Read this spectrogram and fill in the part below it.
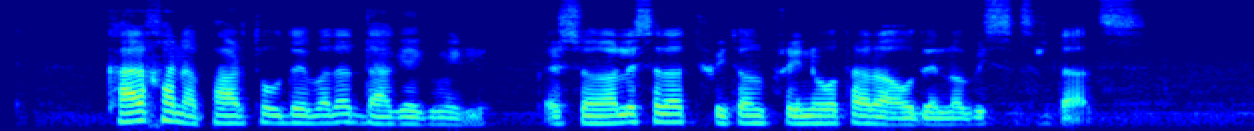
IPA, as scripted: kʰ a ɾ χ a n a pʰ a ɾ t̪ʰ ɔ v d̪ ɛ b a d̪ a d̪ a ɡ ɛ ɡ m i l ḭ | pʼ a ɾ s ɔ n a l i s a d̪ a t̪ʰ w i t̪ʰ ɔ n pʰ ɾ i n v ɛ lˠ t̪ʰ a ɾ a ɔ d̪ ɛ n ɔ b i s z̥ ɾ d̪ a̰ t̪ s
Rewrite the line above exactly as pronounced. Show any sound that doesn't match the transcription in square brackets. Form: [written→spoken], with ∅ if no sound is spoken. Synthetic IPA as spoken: kʰ a ɾ χ a n a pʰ a ɾ t̪ʰ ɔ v d̪ ɛ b a d̪ a d̪ a ɡ ɛ ɡ m i l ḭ | pʼ [a→ɛ] ɾ s ɔ n a l i s a d̪ a t̪ʰ w i t̪ʰ ɔ n pʰ ɾ i n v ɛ lˠ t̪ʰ a ɾ a ɔ d̪ ɛ n ɔ b i s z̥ ɾ d̪ a̰ t̪ s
